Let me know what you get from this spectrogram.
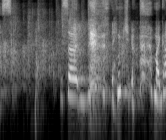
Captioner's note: applause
